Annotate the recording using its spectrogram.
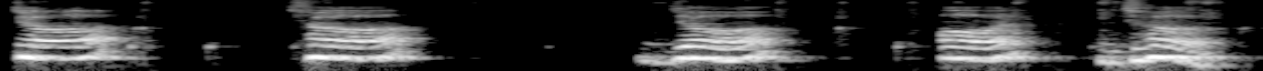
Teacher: स्पर्श संघर्षी व्यंजन है और इन्हें तालव्य व्यंजन भी कहते हैं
